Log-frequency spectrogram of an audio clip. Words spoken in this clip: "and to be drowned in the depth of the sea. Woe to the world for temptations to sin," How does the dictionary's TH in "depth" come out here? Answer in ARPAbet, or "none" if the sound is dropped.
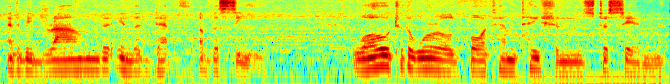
TH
